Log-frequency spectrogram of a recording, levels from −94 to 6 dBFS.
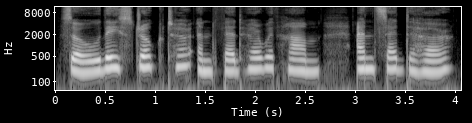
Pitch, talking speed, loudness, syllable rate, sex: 215 Hz, 190 wpm, -19 LUFS, 3.9 syllables/s, female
